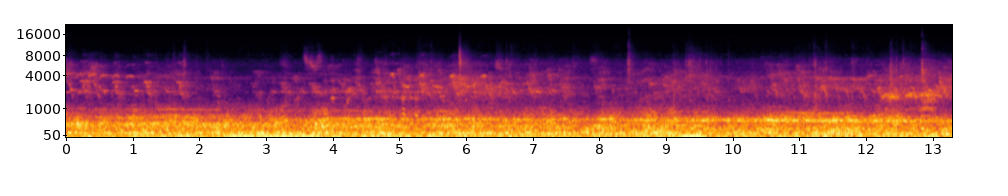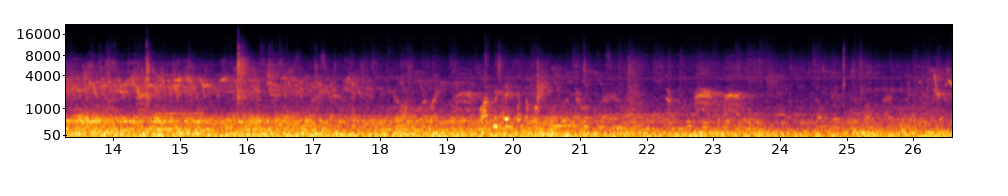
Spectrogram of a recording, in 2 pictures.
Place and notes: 00:00 Film and Television Institute, Pune, India - back garden ambience
operating artist: Sukanta Majumdar
Maharashtra, India, 26 February 2022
